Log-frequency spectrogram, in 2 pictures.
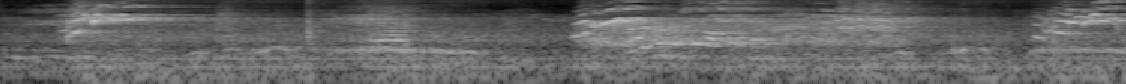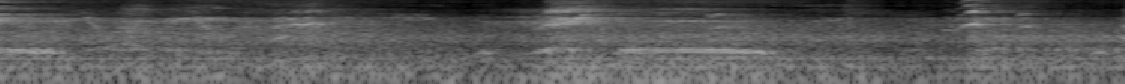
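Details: Rainbow lorikeets feeding in a backyard give harsh, broadband screeches in bursts near the start, around two seconds and toward the end, with softer chirps in between over a steady low hum.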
